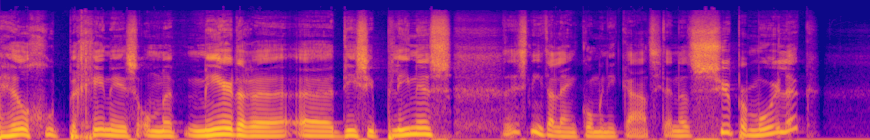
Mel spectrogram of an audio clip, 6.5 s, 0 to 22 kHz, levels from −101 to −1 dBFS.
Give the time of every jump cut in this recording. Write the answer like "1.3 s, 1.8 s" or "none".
3.8 s, 4.9 s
